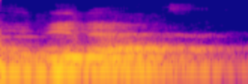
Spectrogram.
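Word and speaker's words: اهدنا: Sekarang ihdina. Ada i, jangan biasanya ini dibaca ihdina wa ihdina. Hamzah harus jelas, ya, hamzah harus jelas. Ihdina. Ha besar saat sukun mengalir suaranya. Ihdina. Jangan masuk ke dada.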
